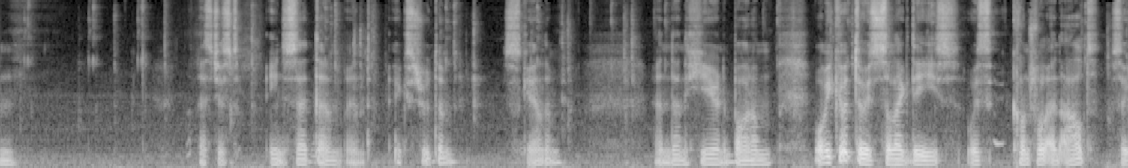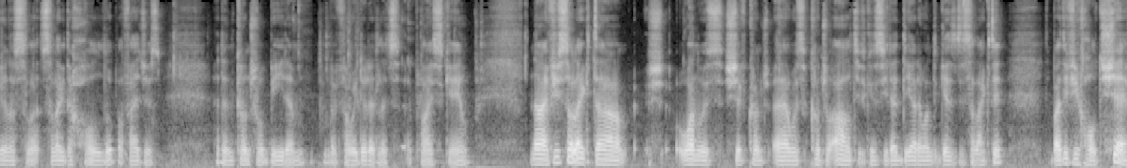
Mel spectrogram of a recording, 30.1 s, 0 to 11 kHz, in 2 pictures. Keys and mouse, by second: 3.3 shift+i, 4.6 e, 6.1 s, 7.4 Tab, 7.8 middle click, 8.3 Tab, 8.6 middle click, 10.1 middle click, 10.5 Tab, 15.1 ctrl+click, 15.6 middle click, 16.7 ctrl+click, 16.9 ctrl+shift+middle click, 17.2 ctrl+b, 19.2 Tab, 19.6 ctrl+a, 20.8 shift+click, 21.3 Tab, 22.0 ctrl+b, 24.0 ctrl+alt+click, 27.7 ctrl+alt+click.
